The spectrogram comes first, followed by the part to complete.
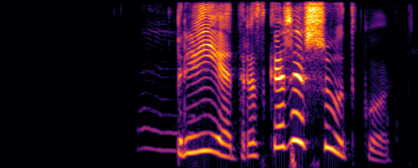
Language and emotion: Russian, positive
